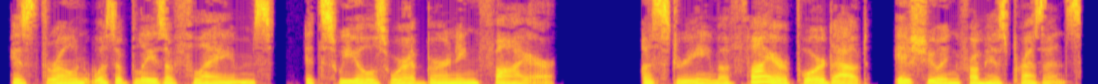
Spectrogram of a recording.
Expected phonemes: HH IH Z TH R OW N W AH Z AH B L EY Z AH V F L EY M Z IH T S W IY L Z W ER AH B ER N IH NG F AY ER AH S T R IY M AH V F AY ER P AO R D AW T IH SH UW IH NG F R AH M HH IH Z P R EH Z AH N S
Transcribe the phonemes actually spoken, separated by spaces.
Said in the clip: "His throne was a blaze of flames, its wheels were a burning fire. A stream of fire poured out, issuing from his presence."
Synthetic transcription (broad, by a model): HH IH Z TH R OW N W AH Z AH B L EY Z AH V F L EY M Z IH T S W IY L Z W ER AH B ER N IH NG F AY ER AH S T R IY M AH V F AY ER P AO R D AW T IH SH UW IH NG F R AH M IH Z P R EH Z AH N S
